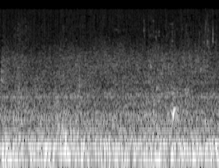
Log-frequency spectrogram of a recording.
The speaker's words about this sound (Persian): میخوری شربت؟ بریز ببینم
